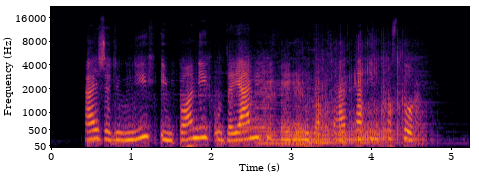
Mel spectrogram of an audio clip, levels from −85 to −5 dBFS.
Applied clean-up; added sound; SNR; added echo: neural mask model RNNoise.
